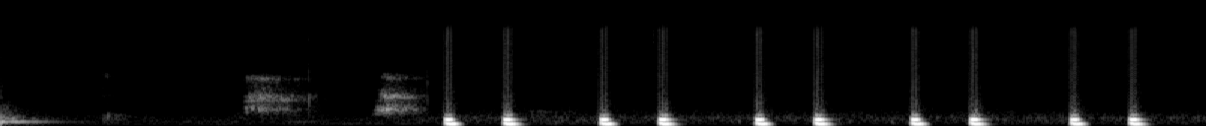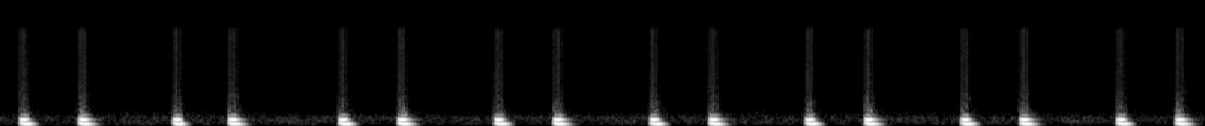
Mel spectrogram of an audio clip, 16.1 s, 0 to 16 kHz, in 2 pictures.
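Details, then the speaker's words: Normal heart sounds in a healthy subject, shown as a teaching example: regular paired lub-dub S1 and S2 at about 58/min, clean and crisp with no extra sounds between them. "Entonces ahí tenemos ese sería un sonido cardíaco en sujeto normal, ¿sale? El famoso lub-dub, ¿sale?"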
